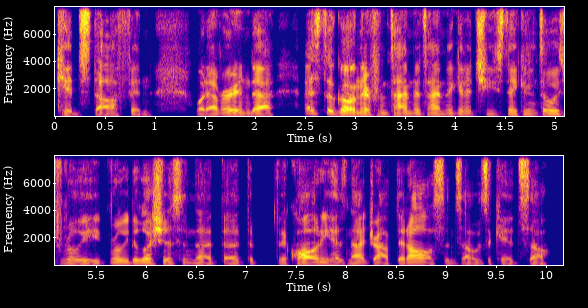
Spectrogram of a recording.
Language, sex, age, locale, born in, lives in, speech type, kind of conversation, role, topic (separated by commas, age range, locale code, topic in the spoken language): English, male, 25-29, en-US, United States, United States, conversation, unstructured, none, On cozy nights, what nourishing comfort foods do you reach for, and what memories make them special?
